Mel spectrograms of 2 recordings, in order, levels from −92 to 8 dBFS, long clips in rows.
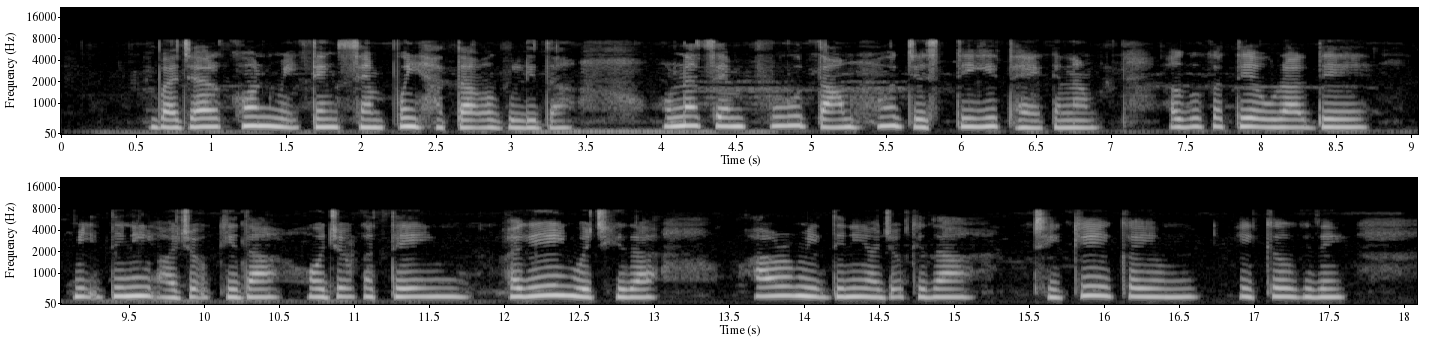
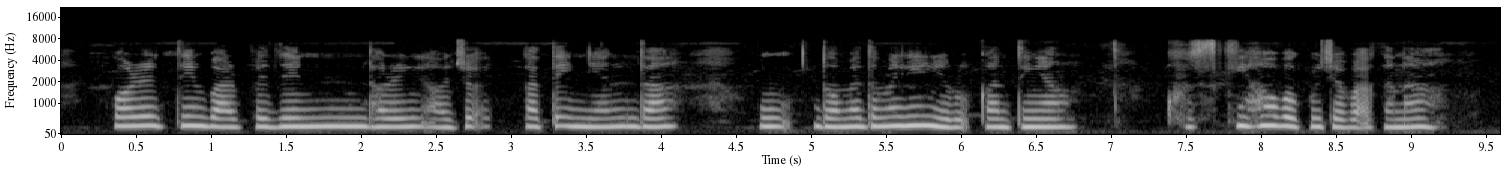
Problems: background sounds at intervals, background conversations at intervals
